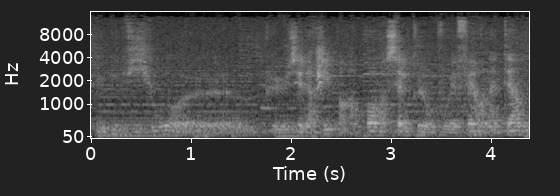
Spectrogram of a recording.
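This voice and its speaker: A man giving measured interview answers as a local official, halting and searching for words. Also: sits low. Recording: roomy, distant mic, music behind. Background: music.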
